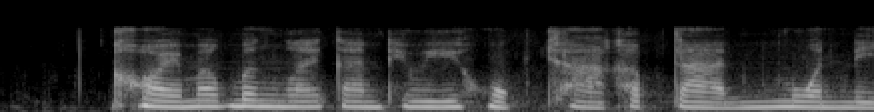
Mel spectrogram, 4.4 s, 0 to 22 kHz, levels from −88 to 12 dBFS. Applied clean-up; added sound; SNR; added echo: neural separator model SepFormer DNS4.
